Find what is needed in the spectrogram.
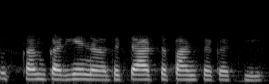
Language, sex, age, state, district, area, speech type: Hindi, female, 18-30, Bihar, Samastipur, rural, conversation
